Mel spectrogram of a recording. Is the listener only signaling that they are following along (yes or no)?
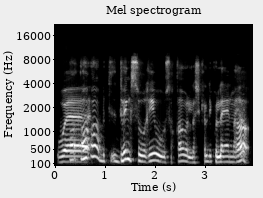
no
